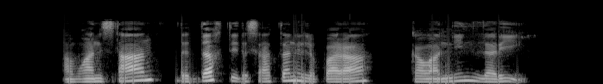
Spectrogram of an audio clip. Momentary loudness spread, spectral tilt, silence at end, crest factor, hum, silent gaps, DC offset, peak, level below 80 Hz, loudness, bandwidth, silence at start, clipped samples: 12 LU; -4.5 dB/octave; 0.8 s; 22 dB; none; 3.88-4.10 s; under 0.1%; -2 dBFS; -52 dBFS; -23 LUFS; 10.5 kHz; 0.65 s; under 0.1%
